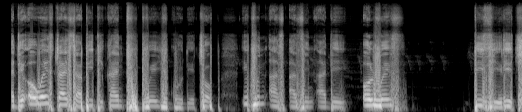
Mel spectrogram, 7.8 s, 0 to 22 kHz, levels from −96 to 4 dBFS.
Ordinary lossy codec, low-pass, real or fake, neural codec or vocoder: none; 19.8 kHz; real; none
